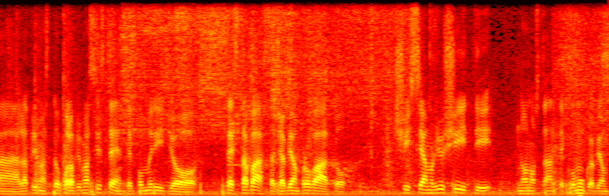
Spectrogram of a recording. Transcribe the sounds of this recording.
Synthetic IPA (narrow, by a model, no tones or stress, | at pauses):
lapɾiːmad̪oːpolapɾiːmasːist̪ɛnt̪sailpomeɾid͡ʒːofɛst̪abasːat͡ʃiabːjamopɾovaːt̪o | t͡ʃisjaːmoriuʃːiːt̪i | nonost̪ant̪ekomuŋkweabjamo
